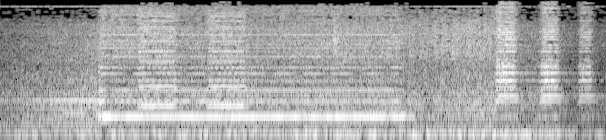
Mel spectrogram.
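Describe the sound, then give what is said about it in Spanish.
Busy city street traffic rumbles steadily while a car horn blares in one long sustained honk, followed near the end by a few shorter, choppier bursts of horn and engine noise. “También del tráfico de las ciudades.”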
